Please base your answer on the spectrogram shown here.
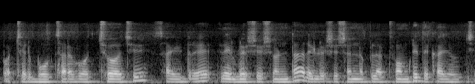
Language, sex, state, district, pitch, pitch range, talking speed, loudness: Odia, male, Odisha, Khordha, 125 Hz, 120-130 Hz, 175 wpm, -19 LUFS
